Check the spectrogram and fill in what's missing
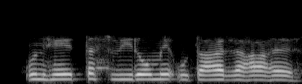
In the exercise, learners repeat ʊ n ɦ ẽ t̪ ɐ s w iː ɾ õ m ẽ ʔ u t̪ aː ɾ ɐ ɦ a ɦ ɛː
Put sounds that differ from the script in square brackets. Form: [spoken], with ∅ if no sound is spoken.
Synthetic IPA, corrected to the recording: ʊ n ɦ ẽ t̪ ɐ s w iː ɾ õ m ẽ ʔ [ʊ] t̪ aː [ɾː] ɐ ɦ a ɦ ɛː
